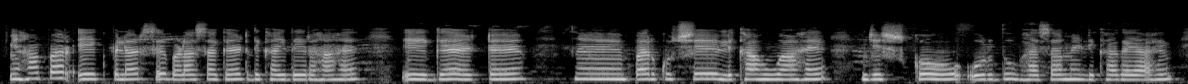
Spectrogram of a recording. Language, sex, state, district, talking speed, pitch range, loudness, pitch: Hindi, female, Bihar, Purnia, 135 wpm, 230-245 Hz, -18 LUFS, 235 Hz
